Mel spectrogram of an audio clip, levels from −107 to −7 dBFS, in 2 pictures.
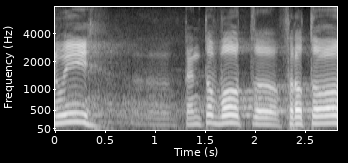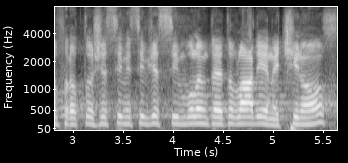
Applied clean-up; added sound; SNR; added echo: none; none; none; none.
